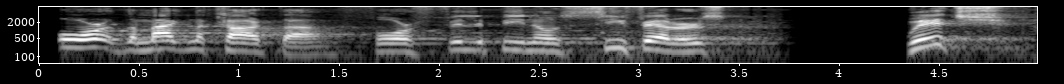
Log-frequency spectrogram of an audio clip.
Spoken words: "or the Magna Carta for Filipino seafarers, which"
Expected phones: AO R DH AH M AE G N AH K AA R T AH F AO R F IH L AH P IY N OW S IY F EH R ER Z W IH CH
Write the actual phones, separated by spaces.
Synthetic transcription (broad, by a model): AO R DH AH M AE G N AH K AA R T AH F AO R F IH L AH P IY N OW S IY F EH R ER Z W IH CH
